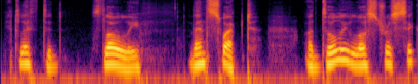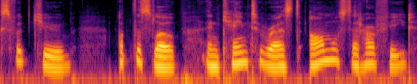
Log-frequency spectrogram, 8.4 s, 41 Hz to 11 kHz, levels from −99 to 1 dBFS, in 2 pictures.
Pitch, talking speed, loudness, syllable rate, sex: 150 Hz, 160 wpm, -18 LUFS, 4.3 syllables/s, male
